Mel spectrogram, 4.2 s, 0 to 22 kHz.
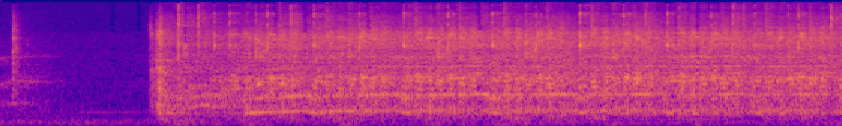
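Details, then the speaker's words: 1973 Maserati Indy V8 during a compression test with spark plugs removed: after a click the starter spins the engine in a steady, even whir with no uneven beats, and the cylinder reads about 130. Normal cranking. "Turn the key off. You can hear it spinning nice and smooth. Smell a little bit of fuel, but that's all right."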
